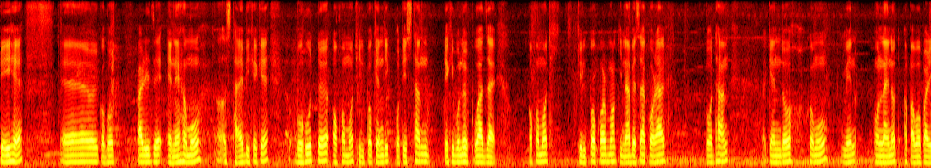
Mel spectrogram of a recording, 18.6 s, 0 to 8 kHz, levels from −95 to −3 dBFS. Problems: none marked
